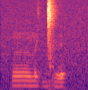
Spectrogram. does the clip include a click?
yes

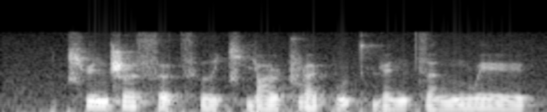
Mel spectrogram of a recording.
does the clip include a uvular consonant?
no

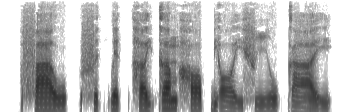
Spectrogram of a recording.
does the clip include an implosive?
no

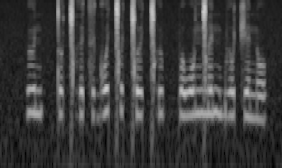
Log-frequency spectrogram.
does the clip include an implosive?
no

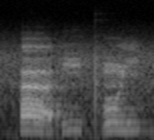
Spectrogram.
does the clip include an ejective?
yes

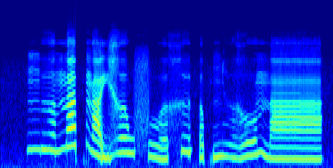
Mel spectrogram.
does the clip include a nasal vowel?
no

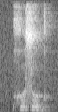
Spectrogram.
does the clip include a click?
no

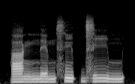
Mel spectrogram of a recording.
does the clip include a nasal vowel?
yes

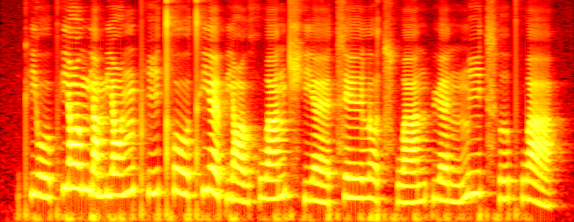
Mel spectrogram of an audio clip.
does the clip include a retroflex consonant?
no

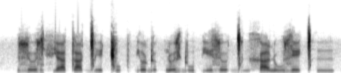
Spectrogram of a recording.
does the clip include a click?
yes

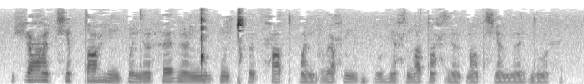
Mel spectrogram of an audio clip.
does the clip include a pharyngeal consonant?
yes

